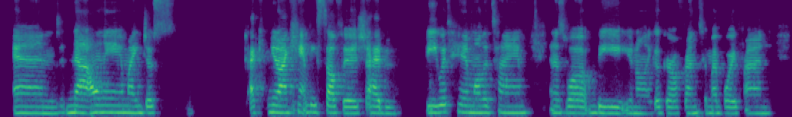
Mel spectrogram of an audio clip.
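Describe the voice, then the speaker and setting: At a moderate pace, a woman speaks with a bright, sharp tone, medium pitch, and monotone, flat intonation. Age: 20s. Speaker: young stay-at-home mother. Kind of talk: interview.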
